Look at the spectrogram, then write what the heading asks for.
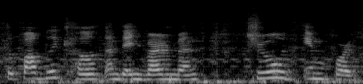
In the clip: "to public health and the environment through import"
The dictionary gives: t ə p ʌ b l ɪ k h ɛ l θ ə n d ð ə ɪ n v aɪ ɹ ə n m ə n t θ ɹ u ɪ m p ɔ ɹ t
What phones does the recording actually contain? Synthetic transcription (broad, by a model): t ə p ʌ b l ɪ k h ɛ l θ ə n d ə ɪ n v aɪ ɹ ə n m ə n t t ɹ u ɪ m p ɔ ɹ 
